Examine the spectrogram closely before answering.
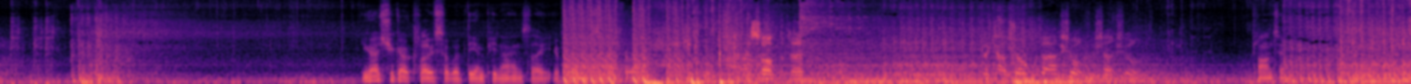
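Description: A fire burst roars and crackles.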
